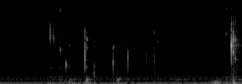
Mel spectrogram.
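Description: Faint chewing of an artificially pear-flavoured candy, with a few soft, crunchy bites and wet mouth clicks spaced irregularly and a sharper crunch near the end.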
